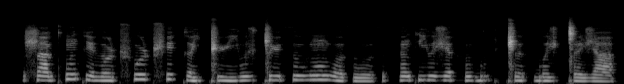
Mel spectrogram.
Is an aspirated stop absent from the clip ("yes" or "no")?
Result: no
